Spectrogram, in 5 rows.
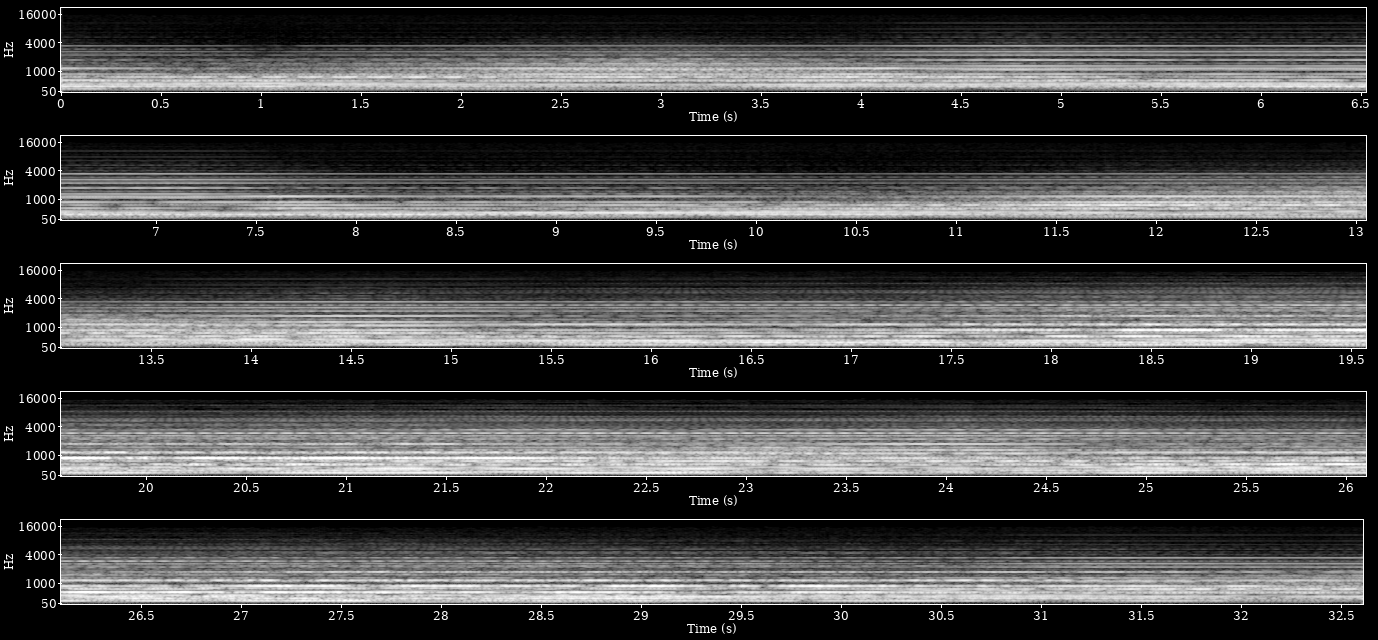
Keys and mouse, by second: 2.3 click, 3.1 click, 3.5-6.5 drag, 7.2-10.3 drag, 11.3-14.3 drag, 14.9-18.9 drag, 19.0 shift+a, 20.8 s, 24.8 click, 26.0 g, 29.9 click.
